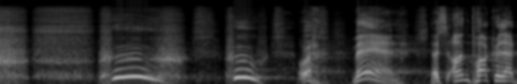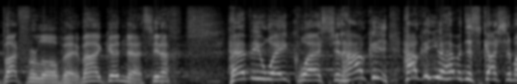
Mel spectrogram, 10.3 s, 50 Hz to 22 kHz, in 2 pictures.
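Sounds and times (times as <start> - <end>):
loud voiced gasps: 0.0 - 3.5
person taking deep breaths: 0.0 - 3.5, 7.0 - 7.4
soft breathy noise: 0.0 - 3.5
speech: 2.4 - 10.3.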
